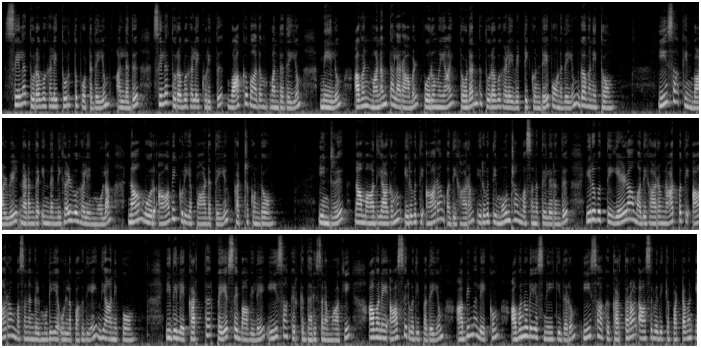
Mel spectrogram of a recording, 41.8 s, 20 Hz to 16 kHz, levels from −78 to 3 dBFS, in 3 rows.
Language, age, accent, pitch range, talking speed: Tamil, 30-49, native, 170-225 Hz, 90 wpm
